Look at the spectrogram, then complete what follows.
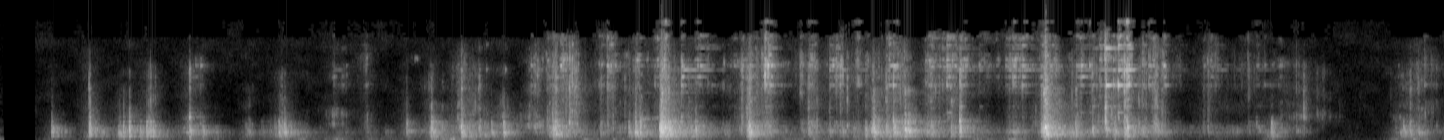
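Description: A key rattles and scrapes in a door lock as the door is unlocked, with bursts of metallic jingling and clicking over several seconds and a final short click. No voices.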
